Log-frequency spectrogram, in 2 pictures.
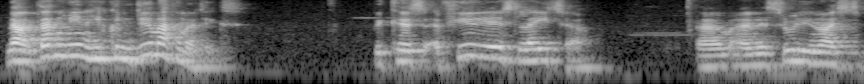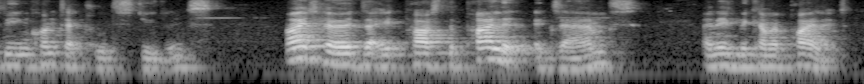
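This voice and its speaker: A man's voice: a little high, lively intonation, normal speed. Passionate man in an echoey room. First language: Greek. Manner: earnest, passionate, with frequent restarts. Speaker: guest educator, former school principal. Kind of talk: conversational discussion.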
